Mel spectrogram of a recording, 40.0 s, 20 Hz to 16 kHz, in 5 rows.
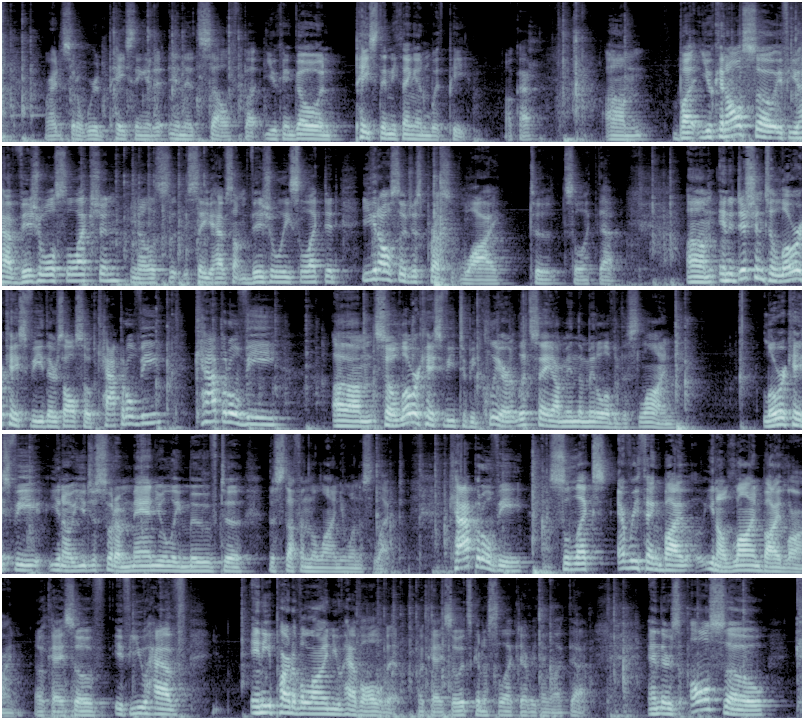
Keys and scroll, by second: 0.0-3.3 typing, 5.3-9.3 typing, 12.0 y, 14.2-14.9 typing, 17.2-25.4 typing, 19.4 Escape, 27.5-29.0 typing, 33.0-33.4 typing, 36.9-40.0 typing, 37.9 Escape.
